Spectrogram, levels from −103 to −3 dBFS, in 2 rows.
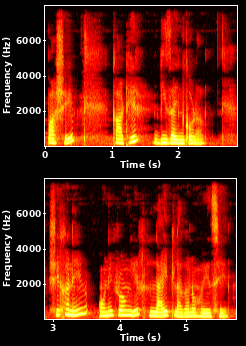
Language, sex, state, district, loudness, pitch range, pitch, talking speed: Bengali, female, West Bengal, Alipurduar, -15 LUFS, 190-245 Hz, 215 Hz, 105 wpm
